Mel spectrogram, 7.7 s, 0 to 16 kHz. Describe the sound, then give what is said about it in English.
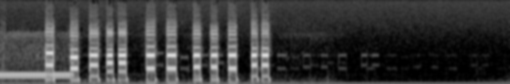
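A brief steady dial tone gives way to a quick run of eleven clear touch-tone beeps dialing an AT&T 1-800 number, evenly paced and fairly loud, then a quiet faint line hum with no talking. “Okay, let's give that a try. Let's get our dial tone.”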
